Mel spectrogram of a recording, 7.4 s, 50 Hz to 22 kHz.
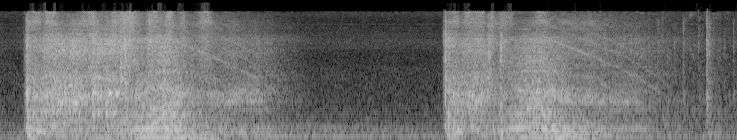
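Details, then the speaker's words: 1957 Nash Metropolitan barn find, sitting many years, manual choke, fuel pumped up: two long cranking bursts that rise and fade without catching; no-start caused by crossed spark plug wires. "um wheel surprise a little bit that it didn't just run but it's not far from it"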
